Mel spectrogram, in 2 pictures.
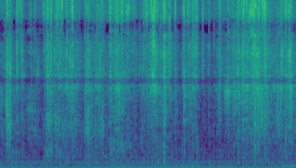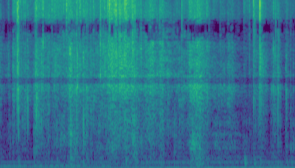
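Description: Close, continuous crinkling and rustling of plastic packaging as a handbag is unwrapped from its package, soft and steady with no one talking.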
